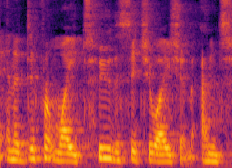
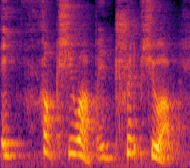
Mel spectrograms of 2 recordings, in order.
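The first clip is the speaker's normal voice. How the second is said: ordinary talk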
